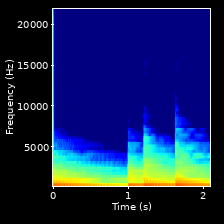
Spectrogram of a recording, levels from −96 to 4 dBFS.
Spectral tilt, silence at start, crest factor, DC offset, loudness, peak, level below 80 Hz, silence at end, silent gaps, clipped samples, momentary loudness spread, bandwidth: -9.5 dB/octave; 0 s; 14 dB; under 0.1%; -21 LUFS; -8 dBFS; -48 dBFS; 0 s; none; under 0.1%; 8 LU; 6.2 kHz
